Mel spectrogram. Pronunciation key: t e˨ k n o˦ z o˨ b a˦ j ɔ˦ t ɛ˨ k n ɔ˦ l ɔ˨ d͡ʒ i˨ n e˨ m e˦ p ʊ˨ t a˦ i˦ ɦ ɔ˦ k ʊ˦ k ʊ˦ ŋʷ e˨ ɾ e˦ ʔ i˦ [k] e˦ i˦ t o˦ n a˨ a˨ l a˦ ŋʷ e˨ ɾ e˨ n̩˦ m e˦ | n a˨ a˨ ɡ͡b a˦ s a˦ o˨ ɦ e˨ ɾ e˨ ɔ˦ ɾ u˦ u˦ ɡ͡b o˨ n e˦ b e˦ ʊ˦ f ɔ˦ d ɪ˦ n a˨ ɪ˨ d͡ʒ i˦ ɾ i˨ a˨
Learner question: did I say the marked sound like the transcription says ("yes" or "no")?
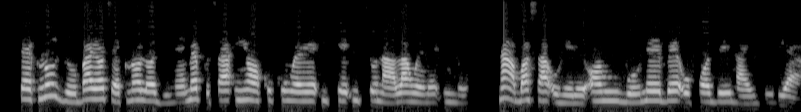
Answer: yes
